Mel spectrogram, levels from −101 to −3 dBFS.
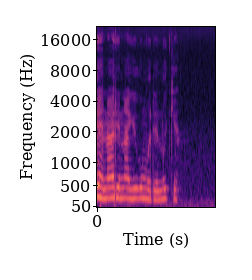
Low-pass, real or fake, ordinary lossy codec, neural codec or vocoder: none; real; none; none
